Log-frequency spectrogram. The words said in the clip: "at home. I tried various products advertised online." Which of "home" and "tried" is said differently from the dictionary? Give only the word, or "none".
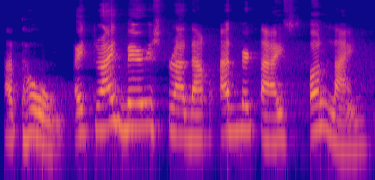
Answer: none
